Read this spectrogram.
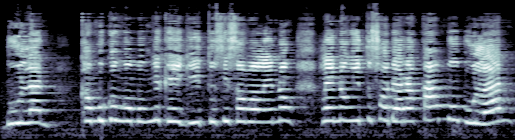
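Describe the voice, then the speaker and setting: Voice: extremely high pitch, flat delivery, moderate pace, a bit bright. A performer voicing a father in a comedic skit who lectures one child for being unkind to her sibling. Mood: reproachful. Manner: lecturing, reproachful. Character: stern, preachy father defending one child.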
